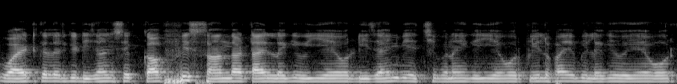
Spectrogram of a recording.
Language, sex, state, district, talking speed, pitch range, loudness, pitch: Hindi, male, Rajasthan, Bikaner, 230 wpm, 140-145 Hz, -15 LUFS, 140 Hz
